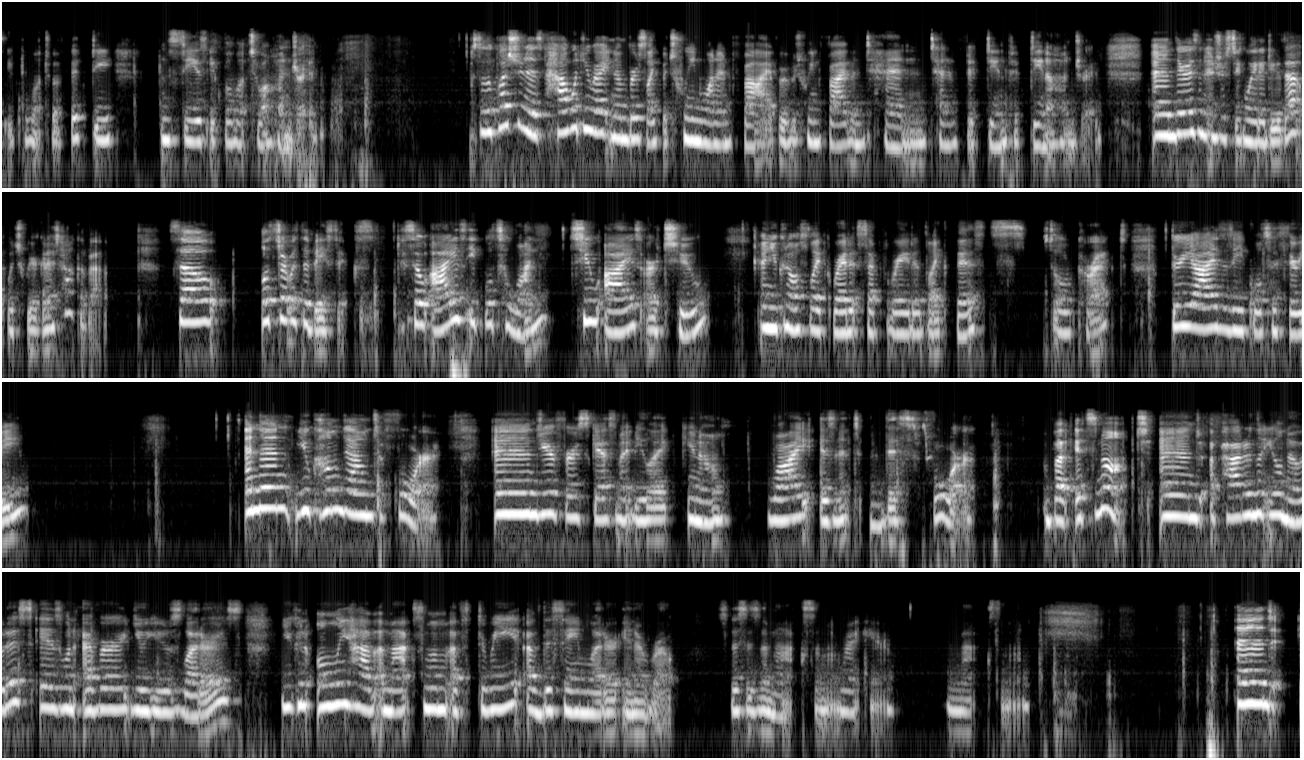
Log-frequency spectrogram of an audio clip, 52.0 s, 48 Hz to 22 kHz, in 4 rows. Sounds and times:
Speech: 0:00.0 - 0:03.3, 0:04.7 - 0:14.1, 0:14.7 - 0:26.3, 0:28.3 - 0:35.8, 0:36.4 - 0:49.7, 0:51.4 - 0:51.9.

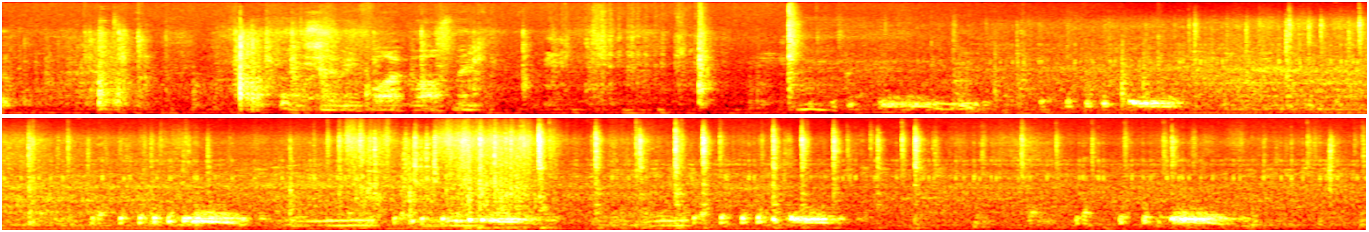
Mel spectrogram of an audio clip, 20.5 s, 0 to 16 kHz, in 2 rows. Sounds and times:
Coo: 0:06.0 - 0:09.0, 0:09.7 - 0:16.8, 0:17.6 - 0:19.8.

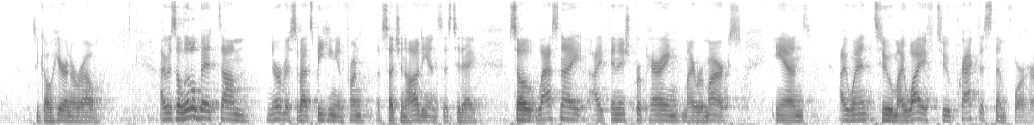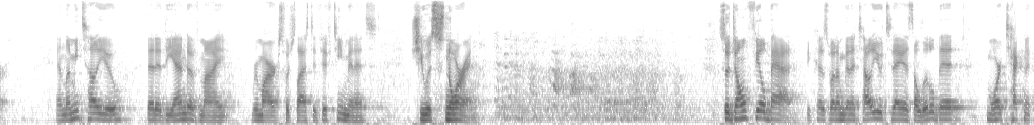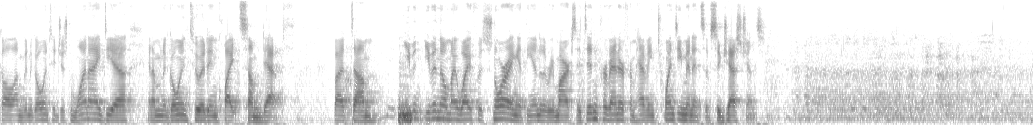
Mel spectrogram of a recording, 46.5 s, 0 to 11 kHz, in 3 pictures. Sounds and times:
Narration, monologue: 0:00.0 - 0:44.4
Male speech, man speaking: 0:00.5 - 0:01.6, 0:02.4 - 0:15.7, 0:16.4 - 0:22.8, 0:26.3 - 0:35.4, 0:36.0 - 0:42.5.

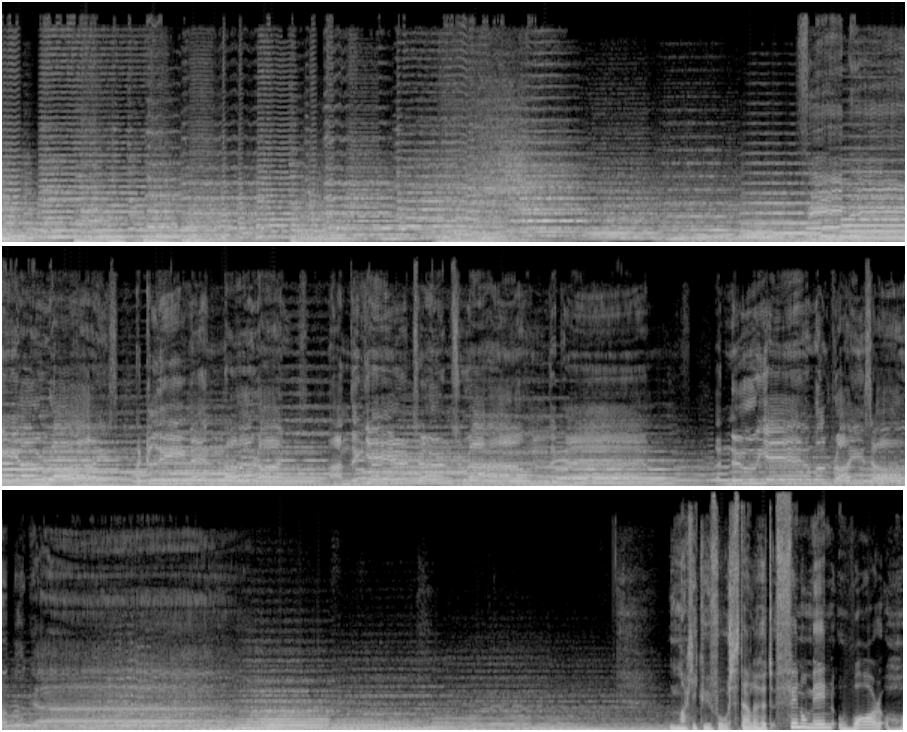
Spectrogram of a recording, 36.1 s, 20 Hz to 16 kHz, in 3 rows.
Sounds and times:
Music: 0:00.0 - 0:33.8
Speech: 0:33.0 - 0:36.0.

